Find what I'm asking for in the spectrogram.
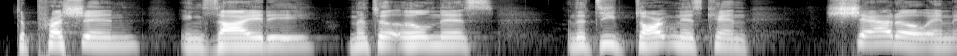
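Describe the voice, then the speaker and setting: A man preaching a sermon as pastor, earnest and pleading, with emphatic pauses, in a church. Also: a little high, clear, resonant tone. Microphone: mic that briefly cut out.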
